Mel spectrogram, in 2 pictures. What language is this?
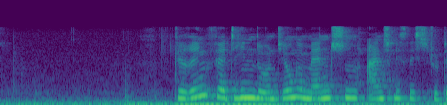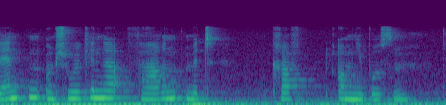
German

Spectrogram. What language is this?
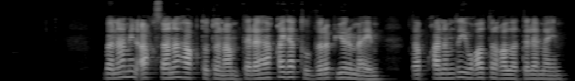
Bashkir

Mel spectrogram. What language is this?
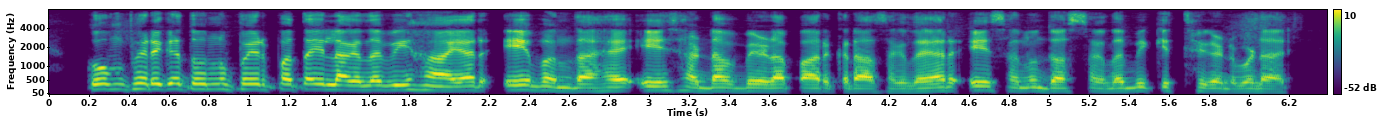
Punjabi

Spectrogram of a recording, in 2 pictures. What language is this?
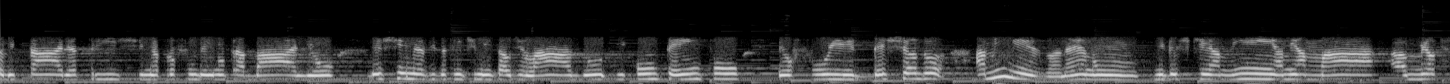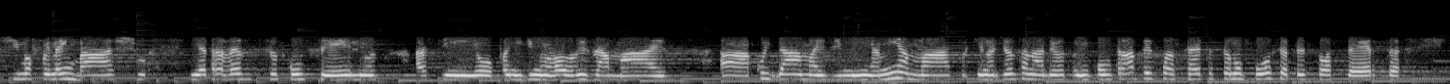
Portuguese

